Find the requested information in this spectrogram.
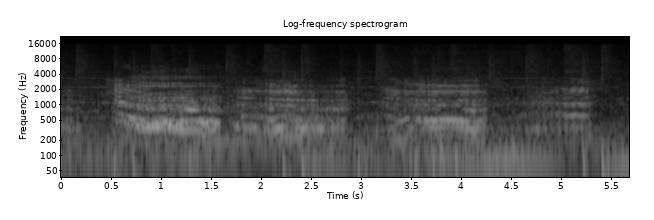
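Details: Male red deer (Cervus elaphus) roaring in the breeding season: three drawn-out, moaning calls of about a second each, bending up then down in pitch, separated by short pauses, with soft background music throughout.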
